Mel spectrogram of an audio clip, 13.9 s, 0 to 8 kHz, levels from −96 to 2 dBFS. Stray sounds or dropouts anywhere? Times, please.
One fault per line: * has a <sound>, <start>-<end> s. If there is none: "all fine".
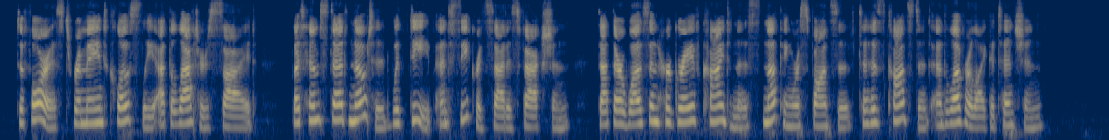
all fine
